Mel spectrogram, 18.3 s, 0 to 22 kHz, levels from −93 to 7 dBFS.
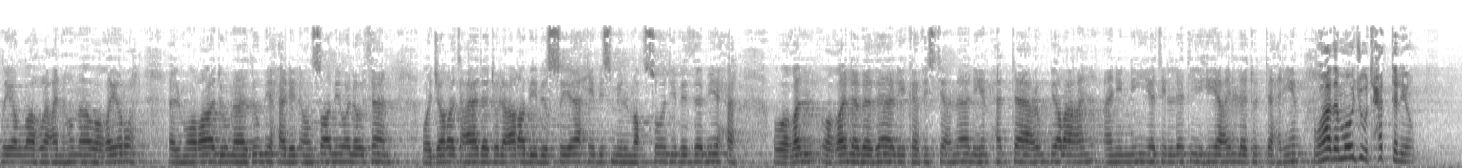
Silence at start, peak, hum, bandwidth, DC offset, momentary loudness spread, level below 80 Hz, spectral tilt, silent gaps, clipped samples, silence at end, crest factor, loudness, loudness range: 0 s; -2 dBFS; none; 11.5 kHz; under 0.1%; 8 LU; -46 dBFS; -6.5 dB/octave; none; under 0.1%; 0.1 s; 20 dB; -22 LUFS; 2 LU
